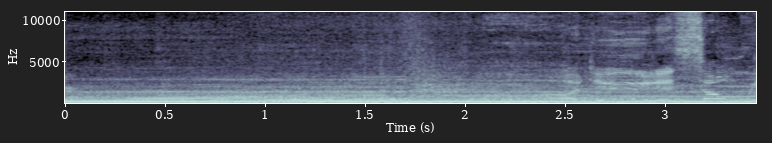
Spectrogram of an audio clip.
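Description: A twin-turbo Audi R8 accelerating on a road, heard as a loud, steady engine drone from close by that rises slightly in pitch as it builds boost.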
